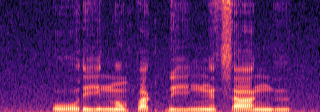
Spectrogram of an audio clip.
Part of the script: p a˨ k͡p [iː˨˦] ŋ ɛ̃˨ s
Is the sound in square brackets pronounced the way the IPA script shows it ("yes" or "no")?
no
